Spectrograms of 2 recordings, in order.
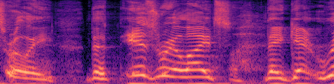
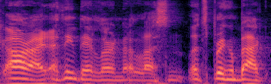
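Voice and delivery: lower, softer mock-benevolent God; a deep, calm lord relenting; God's voice; 5 semitones lower, 5 dB quieter than usual. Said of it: "God is like".

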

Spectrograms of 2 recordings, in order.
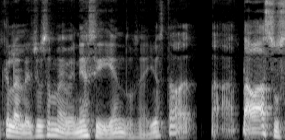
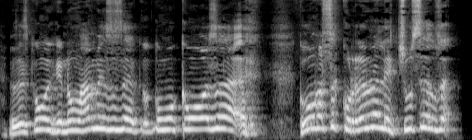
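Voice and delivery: incredulous; 12 semitones higher than usual. Real, not acted. Disbelief at the spell working.

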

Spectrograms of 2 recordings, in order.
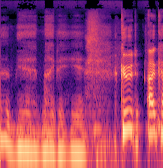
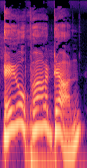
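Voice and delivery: higher, mock Yorkshire greeting; Leeds accent; 10 semitones higher, slower than usual. Caller repeating brother's greeting in disbelief, mock Leeds accent. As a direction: parrot the Leeds accent, pitched up. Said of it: "he's developed a Leeds accent".

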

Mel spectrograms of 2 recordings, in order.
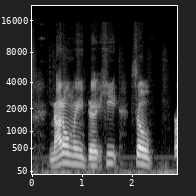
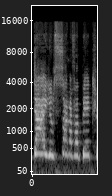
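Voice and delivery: much higher, imitating a fierce yell; mock battle cry; 5 dB quieter than usual. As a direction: ham up a furious kill cry. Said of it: "She's like".

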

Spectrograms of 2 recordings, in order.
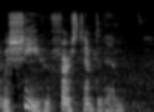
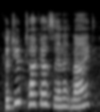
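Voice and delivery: high, coaxing question; artful childlike pleading; sly; 11 semitones higher, 4 dB louder than usual. A narrator's reading. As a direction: wheedle her with a lifted voice. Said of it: "he said, the sly one".

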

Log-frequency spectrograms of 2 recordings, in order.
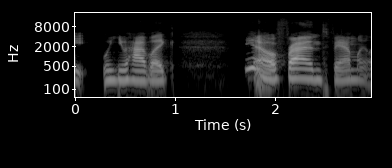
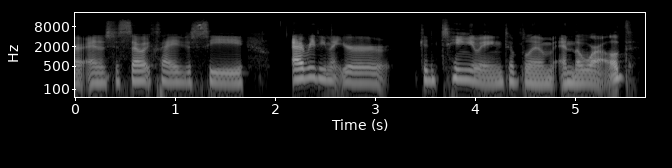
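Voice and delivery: usual speaking voice

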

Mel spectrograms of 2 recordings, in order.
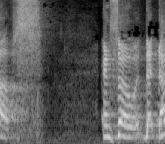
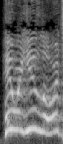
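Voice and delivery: higher startled cry of a lightly voiced Saul; a hint of Saul, struck down, calling up higher; 9 semitones higher than usual. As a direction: call up in alarm from the ground. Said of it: "Saul asked".

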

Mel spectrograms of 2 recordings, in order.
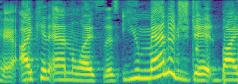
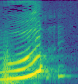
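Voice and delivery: higher rising whoop; 4 semitones higher, 3 dB louder than usual. Retold or imitated. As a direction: whoop swooping up high. Imitates kids tipping their chairs.

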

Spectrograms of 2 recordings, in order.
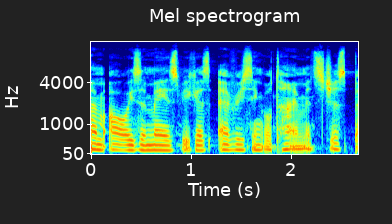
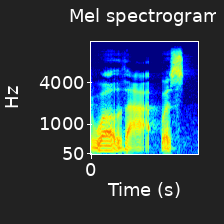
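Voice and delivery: much lower, slow, dismissive voice; lowered, sneering inner critic; 9 semitones lower, slower than usual. Retold or imitated. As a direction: drop low and belittle like the critic. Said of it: "my inner critic automatically said".

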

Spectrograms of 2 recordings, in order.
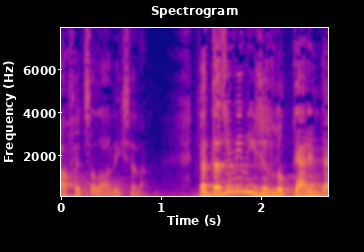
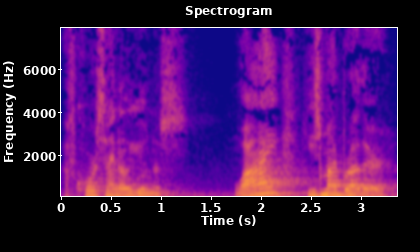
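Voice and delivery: soft, gentle closeness; tender; 7 dB quieter, slower than usual. Retold or imitated. The Prophet telling Addas that Yunus is his brother, tender. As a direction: say it quietly, as of a dear brother.

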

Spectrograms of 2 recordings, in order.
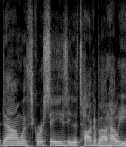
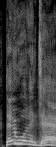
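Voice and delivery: lightly imitated film line, pitched up; mock dramatic actor impression, higher; Al Pacino; 5 semitones higher, slower than usual. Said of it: "no offense to Al Pacino".

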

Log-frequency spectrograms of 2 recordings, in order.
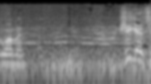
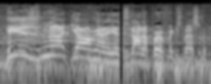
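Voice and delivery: mocking the press; 3 semitones higher than usual. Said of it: "They went crazy. He's".

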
